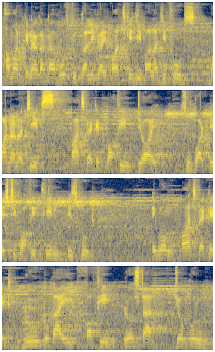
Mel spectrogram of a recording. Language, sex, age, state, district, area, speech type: Bengali, male, 60+, West Bengal, Purba Bardhaman, rural, read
